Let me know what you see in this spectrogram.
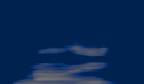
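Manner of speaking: nai dips low, then climbs back up. Explaining the question-mark tone: dip-rise tone on nai. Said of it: "내려갔다가 다시 올라가는 성조예요".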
